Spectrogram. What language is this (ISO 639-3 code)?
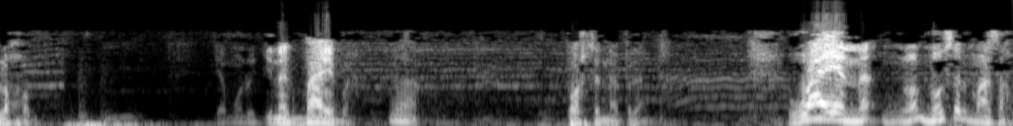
ara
